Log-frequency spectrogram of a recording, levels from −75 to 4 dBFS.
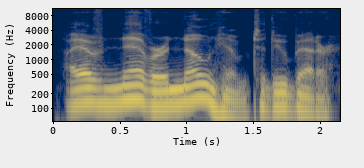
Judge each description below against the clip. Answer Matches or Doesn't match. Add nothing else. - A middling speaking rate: Doesn't match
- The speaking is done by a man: Matches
